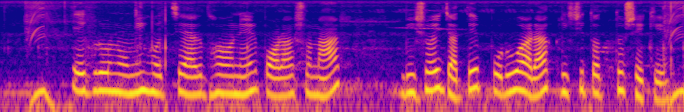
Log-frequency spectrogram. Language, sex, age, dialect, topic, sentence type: Bengali, female, 25-30, Northern/Varendri, agriculture, statement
